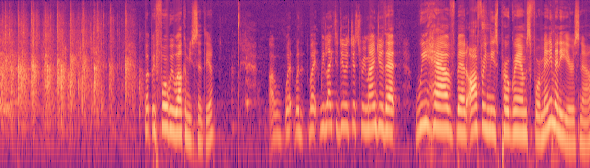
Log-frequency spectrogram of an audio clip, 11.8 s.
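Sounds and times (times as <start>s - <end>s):
audience applause: 0.0s - 2.9s
speech: 2.9s - 4.4s, 5.4s - 11.8s.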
